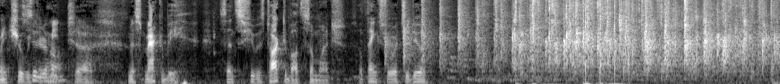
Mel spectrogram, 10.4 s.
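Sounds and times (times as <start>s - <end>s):
speech: 0.0s - 6.0s
crowd applauding in a senate hearing room: 5.1s - 10.3s.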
